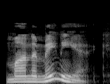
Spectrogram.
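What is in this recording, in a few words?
"monomaniac", British English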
